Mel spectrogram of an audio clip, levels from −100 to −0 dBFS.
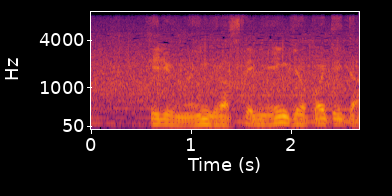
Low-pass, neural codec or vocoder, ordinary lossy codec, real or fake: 7.2 kHz; none; none; real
